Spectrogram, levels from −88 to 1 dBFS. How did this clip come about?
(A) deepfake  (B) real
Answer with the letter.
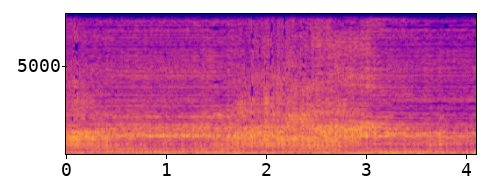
A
